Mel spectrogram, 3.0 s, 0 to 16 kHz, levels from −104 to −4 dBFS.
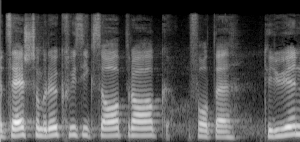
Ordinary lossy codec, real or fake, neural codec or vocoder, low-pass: none; fake; codec, 24 kHz, 0.9 kbps, WavTokenizer, medium speech release version 2; 10.8 kHz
